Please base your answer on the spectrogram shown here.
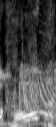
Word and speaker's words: พรหม: ทำ ยัง ไง อ่ะ มัน ไม่ ใช่ พรหม นะ มัน มี หอ หีบ ก่อน ก็ พร พร หง อ่าน ว่า พรหม ก่อน ที่ จะ มา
